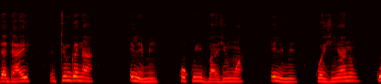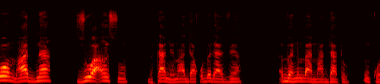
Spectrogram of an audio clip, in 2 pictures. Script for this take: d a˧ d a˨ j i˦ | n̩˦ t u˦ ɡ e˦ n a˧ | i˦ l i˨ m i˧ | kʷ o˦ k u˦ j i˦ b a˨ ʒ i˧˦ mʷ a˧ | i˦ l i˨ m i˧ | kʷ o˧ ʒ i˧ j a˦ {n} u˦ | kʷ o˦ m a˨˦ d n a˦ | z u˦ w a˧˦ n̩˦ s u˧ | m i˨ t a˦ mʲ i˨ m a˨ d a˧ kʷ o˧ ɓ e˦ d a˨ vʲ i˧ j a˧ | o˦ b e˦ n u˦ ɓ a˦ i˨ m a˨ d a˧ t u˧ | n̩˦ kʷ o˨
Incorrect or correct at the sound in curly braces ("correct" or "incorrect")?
correct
